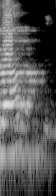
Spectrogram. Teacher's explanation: रा जब बोलेंगे तो आपकी जो जीभ है राउंड करेगी, लुंठित टाइप का हो जाएगा रा, है ना। इसलिए इसे लुंठित या प्रकंपित व्यंजन बोलते हैं। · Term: लुंठित व्यंजन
